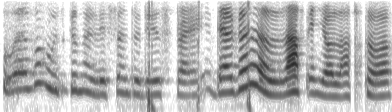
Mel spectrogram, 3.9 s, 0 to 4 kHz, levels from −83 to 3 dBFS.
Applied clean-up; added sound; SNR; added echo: neural mask model RNNoise.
